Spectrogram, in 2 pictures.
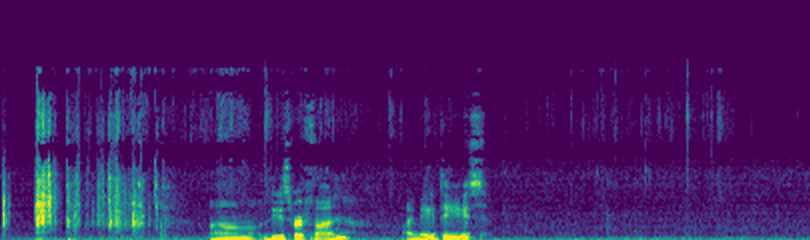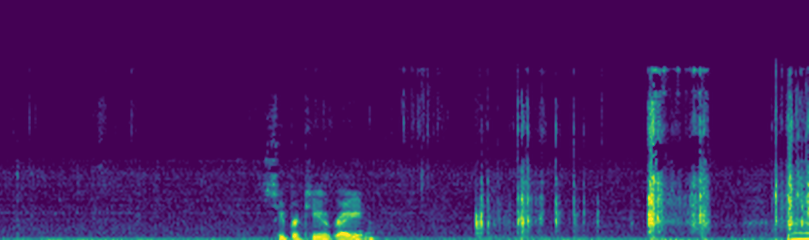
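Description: Small metal charms clink and rattle in a plastic box.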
